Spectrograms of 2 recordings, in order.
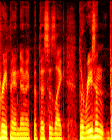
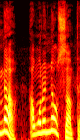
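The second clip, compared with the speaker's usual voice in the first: mock, very high, slow, shrill, sing-song swooping yell; 11 semitones higher, 4 dB louder than usual. Quoting a show character yelling at the panda: imitating someone yelling. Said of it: "yelling at the panda".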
